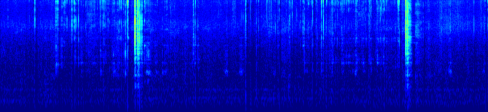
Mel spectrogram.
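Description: Quiet handling of small metal hardware and tools: faint scattered ticks, with two sharper clicks about a second in and near the end.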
